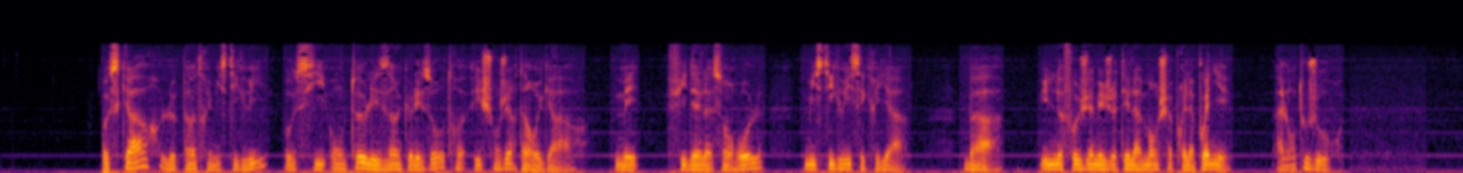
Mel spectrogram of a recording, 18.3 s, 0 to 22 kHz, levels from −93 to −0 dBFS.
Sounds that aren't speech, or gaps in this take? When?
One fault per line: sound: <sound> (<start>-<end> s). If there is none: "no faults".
no faults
